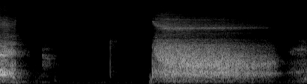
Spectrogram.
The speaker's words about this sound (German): Also die 478 Atemübung geht wie folgt. Wir atmen auf 4 in den Bauch ein. Dann halten wir für 7 Sekunden und dann atmen wir gleichmäßig wieder auf 8 aus.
